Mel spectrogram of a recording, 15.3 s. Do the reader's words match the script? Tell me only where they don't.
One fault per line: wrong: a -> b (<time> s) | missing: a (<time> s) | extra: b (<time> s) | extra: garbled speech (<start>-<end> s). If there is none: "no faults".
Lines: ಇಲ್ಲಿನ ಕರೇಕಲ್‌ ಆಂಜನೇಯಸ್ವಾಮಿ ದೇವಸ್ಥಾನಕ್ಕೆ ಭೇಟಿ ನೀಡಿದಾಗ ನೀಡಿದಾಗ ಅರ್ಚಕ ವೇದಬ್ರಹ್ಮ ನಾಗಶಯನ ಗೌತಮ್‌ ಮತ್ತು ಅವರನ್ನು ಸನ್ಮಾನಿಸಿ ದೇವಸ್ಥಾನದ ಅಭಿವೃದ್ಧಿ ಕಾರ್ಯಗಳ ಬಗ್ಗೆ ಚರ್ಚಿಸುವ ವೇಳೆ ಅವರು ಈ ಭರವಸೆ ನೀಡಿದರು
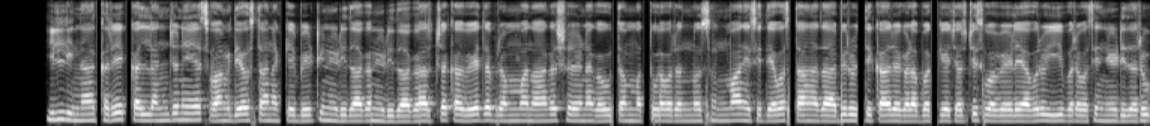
no faults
